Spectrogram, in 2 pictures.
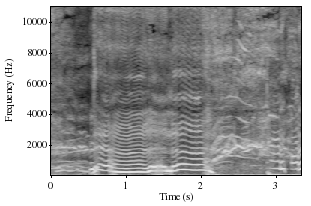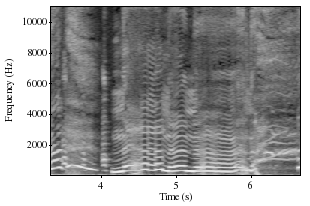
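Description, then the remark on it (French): A voice imitates a lawnmower for a song in two long, loud, buzzy drones that waver and sputter in pitch, separated by a short breathy break. “Cette fois-ci, je dois faire un bruit de tondeuse à gazon pour une chanson.”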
